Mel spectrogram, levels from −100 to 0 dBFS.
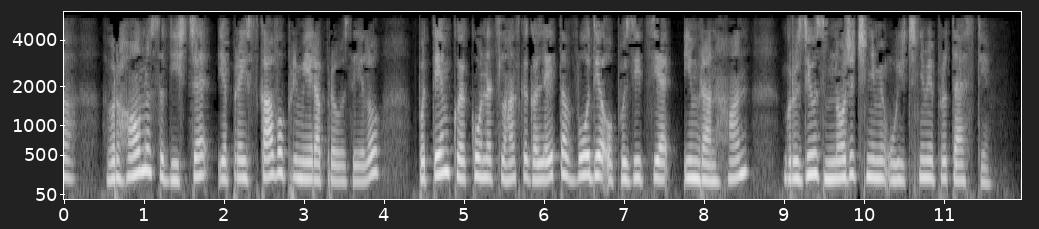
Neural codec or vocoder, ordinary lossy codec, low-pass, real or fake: codec, 16 kHz, about 1 kbps, DyCAST, with the encoder's durations; MP3, 24 kbps; 5.4 kHz; fake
